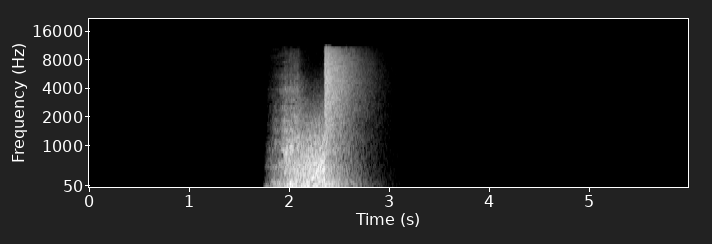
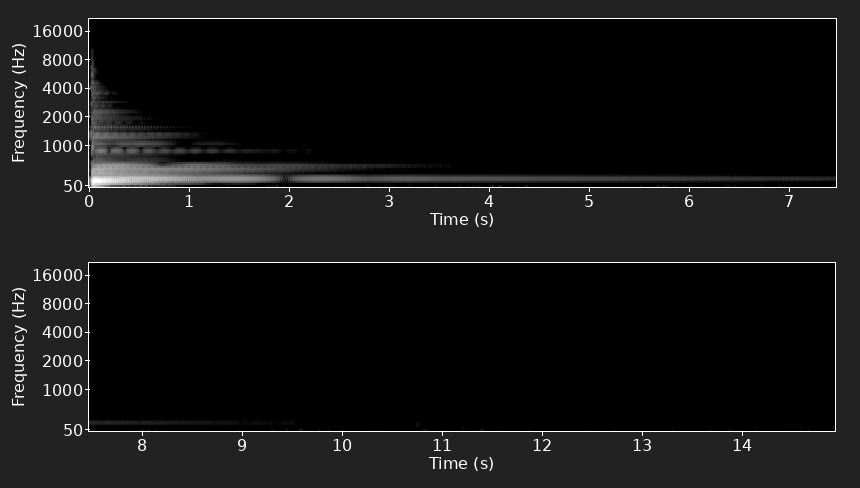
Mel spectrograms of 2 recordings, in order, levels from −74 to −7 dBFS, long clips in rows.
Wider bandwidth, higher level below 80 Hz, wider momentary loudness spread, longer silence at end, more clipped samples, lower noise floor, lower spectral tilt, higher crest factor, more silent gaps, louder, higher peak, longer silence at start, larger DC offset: first, 11.5 kHz vs 6 kHz; first, -30 dBFS vs -56 dBFS; second, 14 LU vs 31 LU; second, 3.25 s vs 13.25 s; neither; second, -39 dBFS vs -85 dBFS; second, -3.5 dB/octave vs -10 dB/octave; second, 20 dB vs 26 dB; neither; first, -13 LUFS vs -23 LUFS; about the same, 0 dBFS vs -2 dBFS; first, 1.8 s vs 0 s; neither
